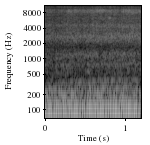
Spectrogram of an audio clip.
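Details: Supercharged Corvette C6 V8 at first start after major work, once fuel was supplied; fuel pressure about 52–56. Steady deep idle with an even low rumble, no misses, knocks or surging. Normal idle.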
